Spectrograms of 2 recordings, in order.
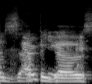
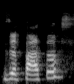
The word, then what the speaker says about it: zapatos: draw it so Lo Zappos you know I would draw I don't even know what that is anymore shoes it's shoes right Zapatos Zapatos yeah there it is you're just saying it wrong I didn't learn Spanish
